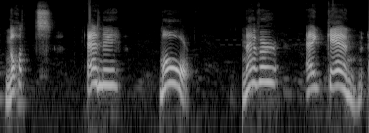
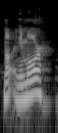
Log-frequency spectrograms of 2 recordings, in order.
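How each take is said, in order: First: High, slow, word-by-word menace; scary finality. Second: Said in the usual way. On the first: Acted. Coworker assuring the teasing stopped, high slow menace. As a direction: spell it out slowly, high and threatening. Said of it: "She's quite scary, actually".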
